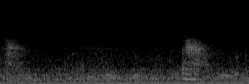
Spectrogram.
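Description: A short, high-pitched vocal sound near the end, over a steady low hum.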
